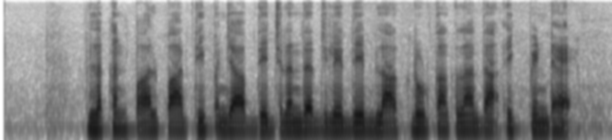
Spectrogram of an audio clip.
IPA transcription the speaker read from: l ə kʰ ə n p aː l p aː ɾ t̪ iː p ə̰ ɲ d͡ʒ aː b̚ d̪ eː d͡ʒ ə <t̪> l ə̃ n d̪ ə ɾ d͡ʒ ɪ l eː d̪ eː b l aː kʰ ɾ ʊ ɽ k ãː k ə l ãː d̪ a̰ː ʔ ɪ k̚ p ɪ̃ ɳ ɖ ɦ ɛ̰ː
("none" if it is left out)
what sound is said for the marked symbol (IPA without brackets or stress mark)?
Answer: none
